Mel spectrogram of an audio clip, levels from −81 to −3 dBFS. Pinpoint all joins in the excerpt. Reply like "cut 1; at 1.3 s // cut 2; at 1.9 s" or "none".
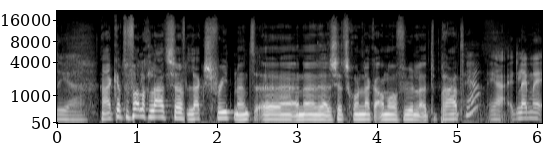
cut 1; at 1.6 s // cut 2; at 5.1 s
